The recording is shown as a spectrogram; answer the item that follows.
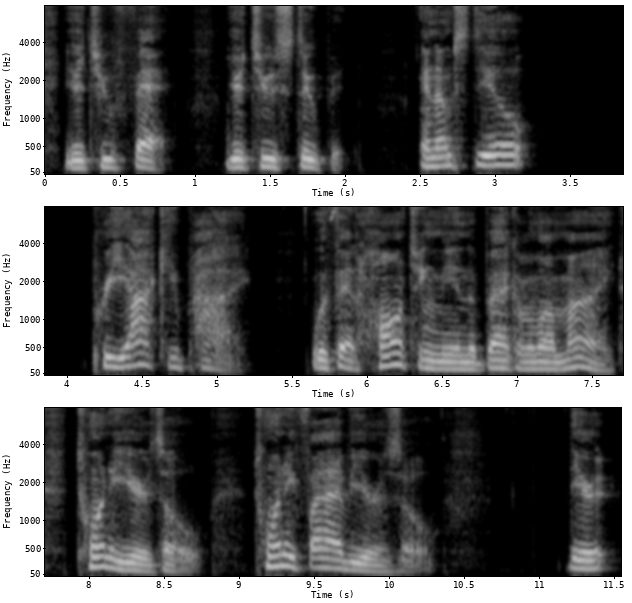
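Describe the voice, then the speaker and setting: Emphatic older man coaching on life. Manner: emphatic, repeats words in lists, rising pitch for emphasis. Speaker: performance coach. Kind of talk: reflective interview answer.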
